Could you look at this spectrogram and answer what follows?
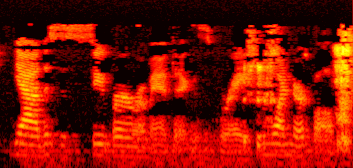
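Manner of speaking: put-on deadpan delivery. Recounting a date with a boyfriend, acting out a deadpan reply. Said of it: "deadpan face".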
